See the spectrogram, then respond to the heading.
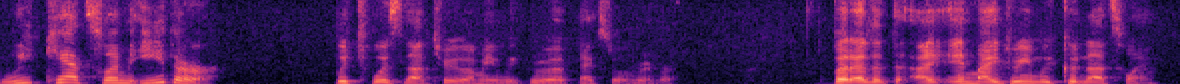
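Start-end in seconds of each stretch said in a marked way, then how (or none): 0.0-1.4 mock high, screaming yell. Retelling a dream, shouting at a sister in water: retelling a scream. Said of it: "screaming at her going".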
